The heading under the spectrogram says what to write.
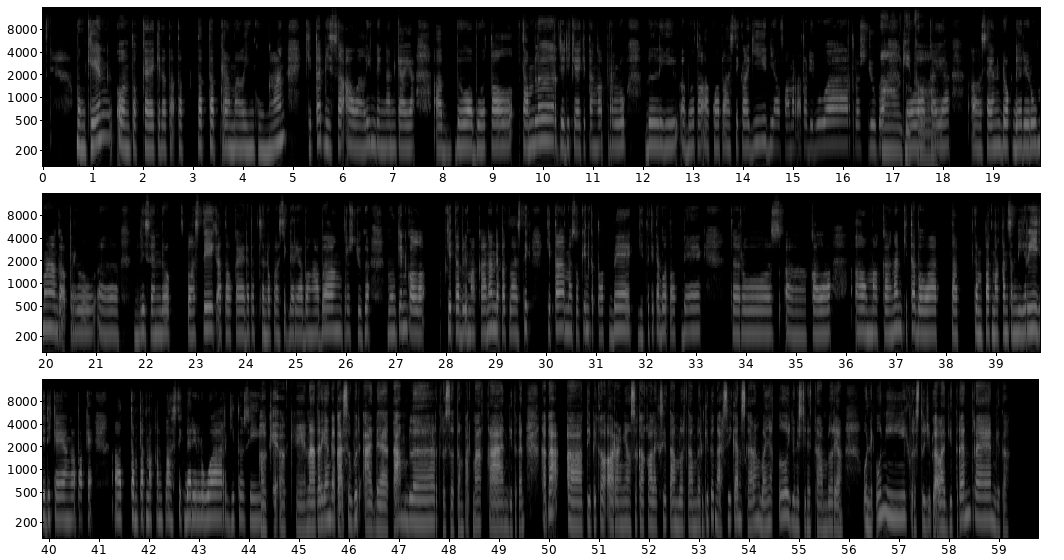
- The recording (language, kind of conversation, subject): Indonesian, podcast, Apa tipsmu supaya tetap ramah lingkungan saat beraktivitas di alam terbuka?
- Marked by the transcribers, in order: tapping; other background noise; in English: "tote bag"; in English: "tote bag"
